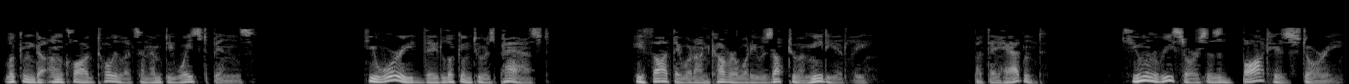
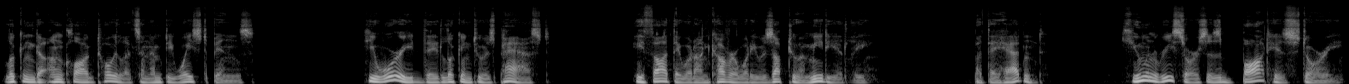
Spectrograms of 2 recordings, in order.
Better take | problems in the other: second | garbled, watery; badly; nothing above 5.5 kHz

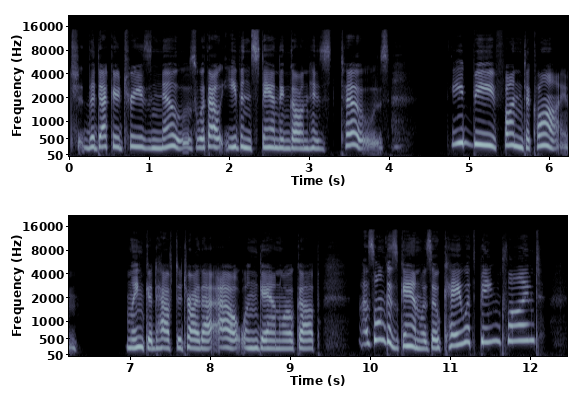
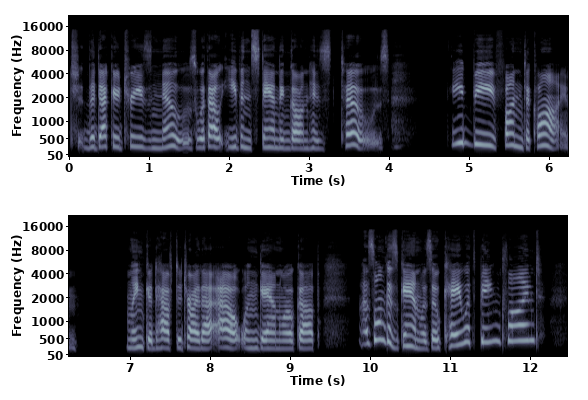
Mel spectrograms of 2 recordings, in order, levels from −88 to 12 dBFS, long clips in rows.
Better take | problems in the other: first | thin; somewhat; fading below 600 Hz

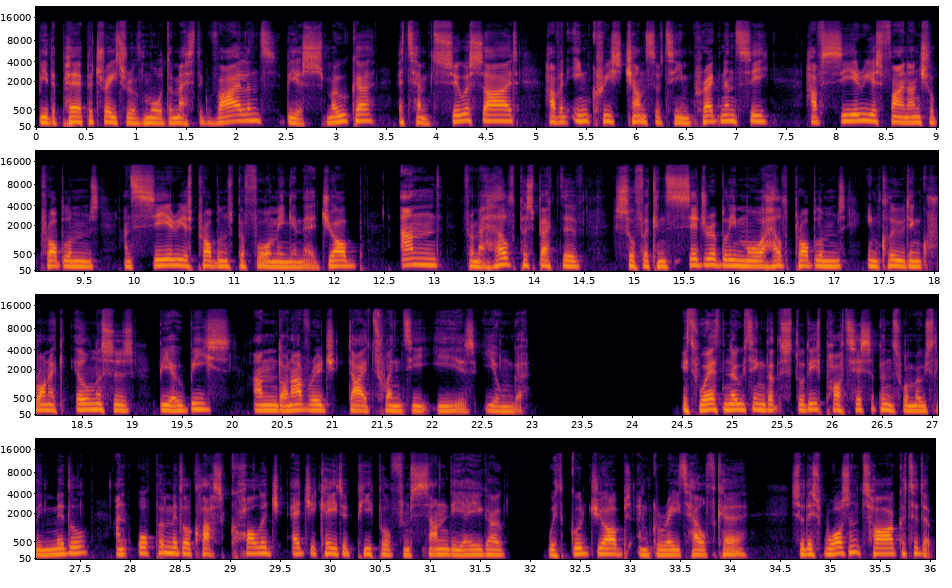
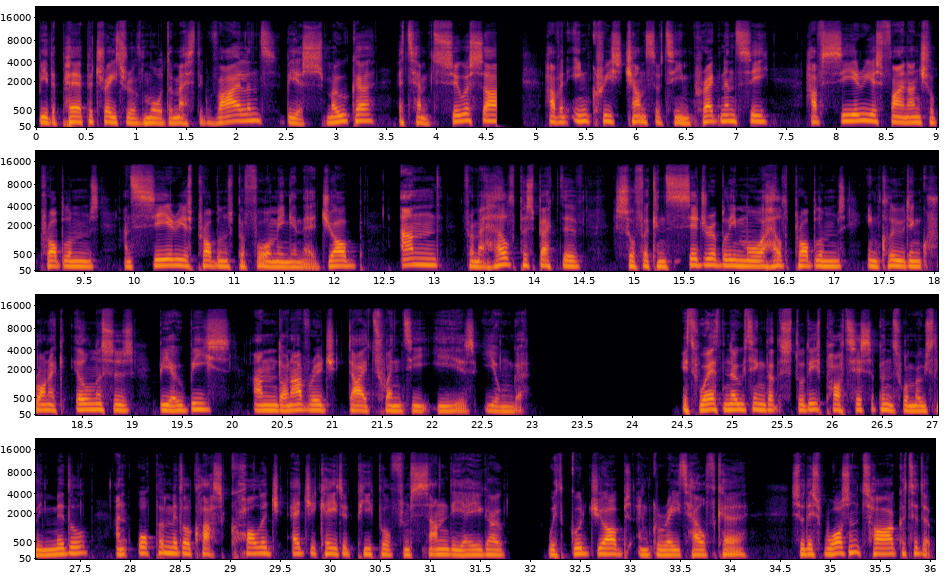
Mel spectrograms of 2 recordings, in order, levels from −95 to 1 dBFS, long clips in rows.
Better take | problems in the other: first | audio cutting out; at 4.5 s

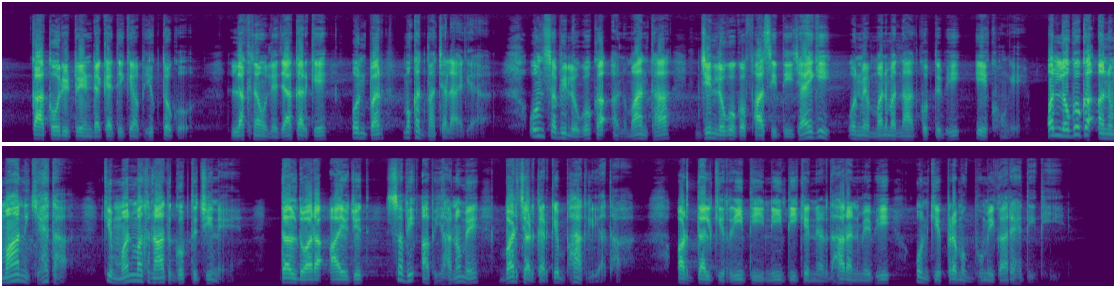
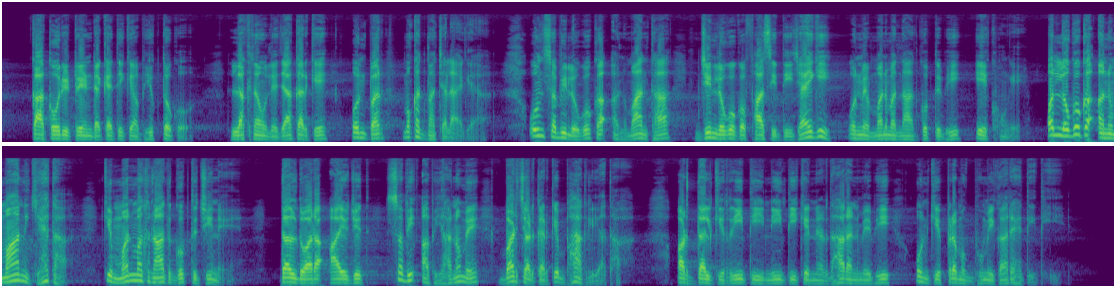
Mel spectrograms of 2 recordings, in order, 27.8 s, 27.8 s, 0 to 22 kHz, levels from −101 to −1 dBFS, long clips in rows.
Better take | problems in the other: second | thin; very; fading below 950 Hz

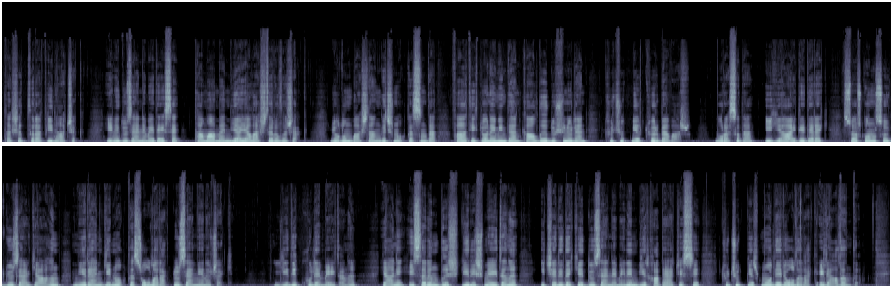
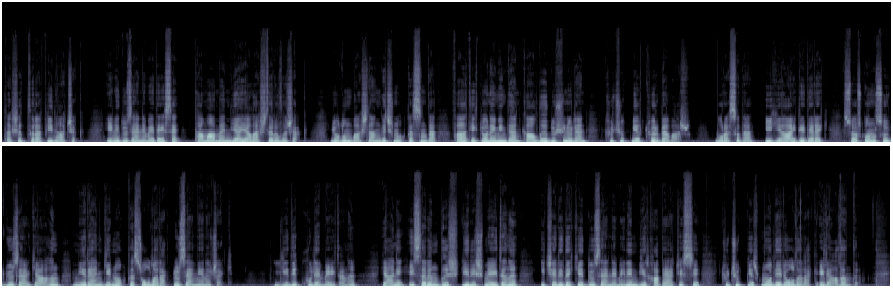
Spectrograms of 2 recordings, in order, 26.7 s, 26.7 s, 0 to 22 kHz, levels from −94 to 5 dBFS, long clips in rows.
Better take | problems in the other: first | muffled; slightly; fading above 3 kHz

